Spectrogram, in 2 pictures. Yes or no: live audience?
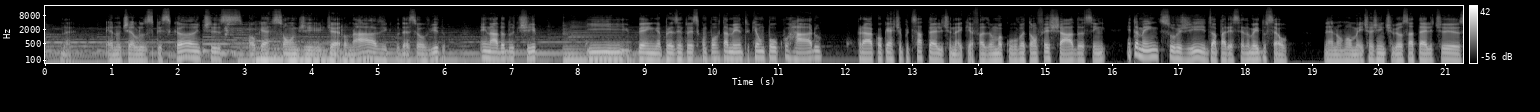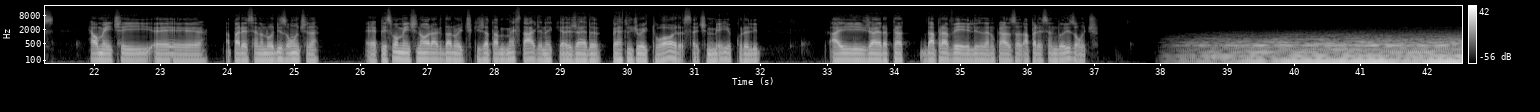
no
